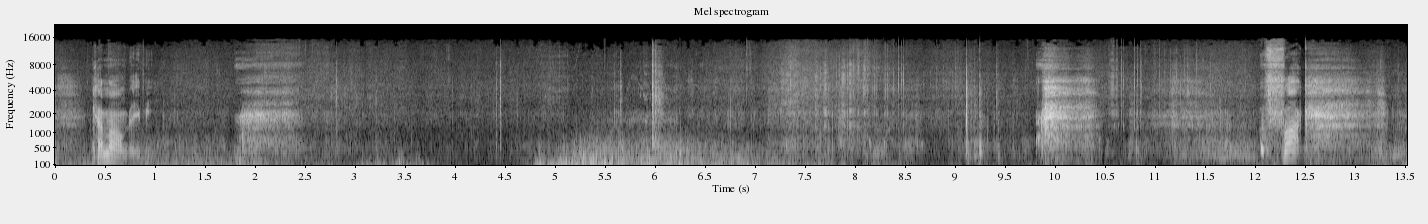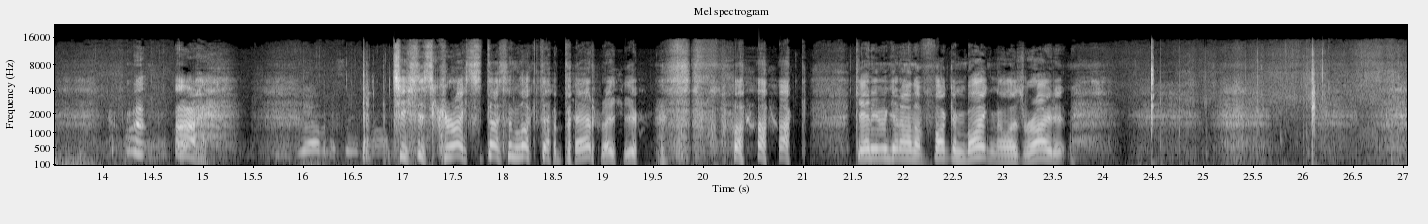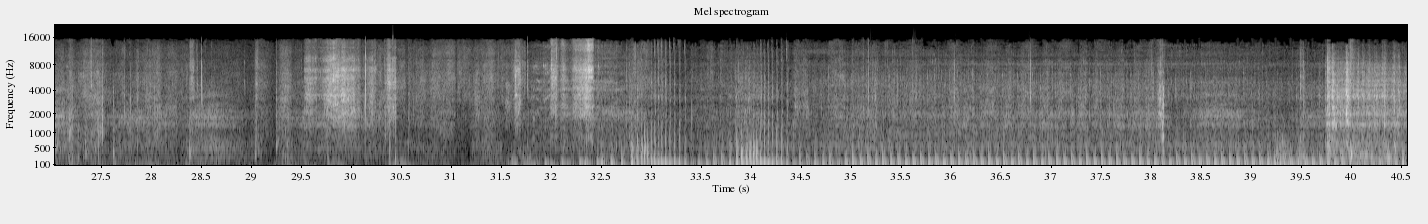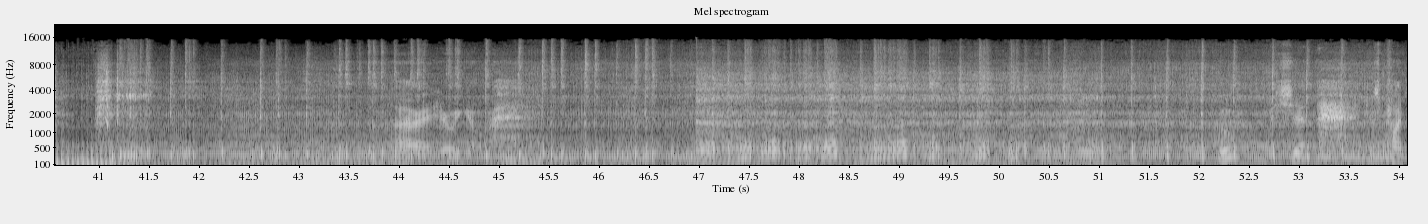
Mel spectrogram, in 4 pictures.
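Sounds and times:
dirt bike engine: 0:00.0 - 0:02.5, 0:05.1 - 0:16.9, 0:31.8 - 0:54.0.

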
